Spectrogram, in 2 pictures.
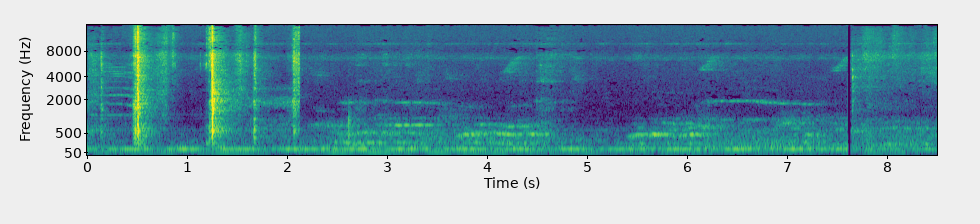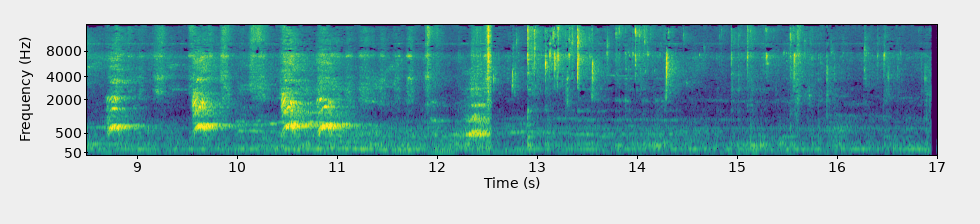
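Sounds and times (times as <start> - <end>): dogs barking: 8.7 - 12.6.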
